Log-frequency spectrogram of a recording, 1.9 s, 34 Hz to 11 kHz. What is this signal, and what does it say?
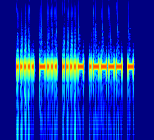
Morse code, heard as a keyed tone, about 52 wpm, 700 Hz. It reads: 5B41T
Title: Five Challenging Letter-Number Combinations 50wpm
